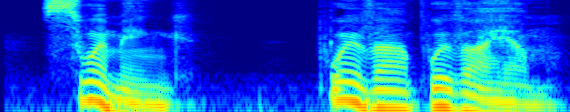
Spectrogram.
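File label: "swimming", English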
